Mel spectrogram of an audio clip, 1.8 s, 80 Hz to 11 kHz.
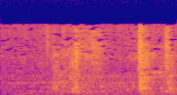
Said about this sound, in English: Well, a storm was brewing on the 42nd day of the journey, and I was called into the captain's cabin. I opened the door.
